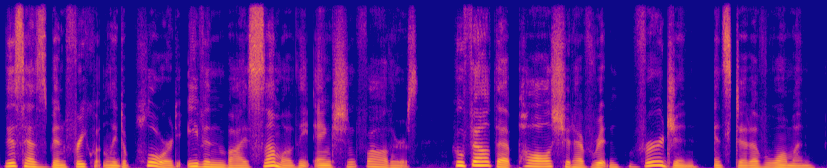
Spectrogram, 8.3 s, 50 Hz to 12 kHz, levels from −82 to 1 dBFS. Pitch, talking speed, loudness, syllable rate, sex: 160 Hz, 165 wpm, -20 LUFS, 4.6 syllables/s, female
